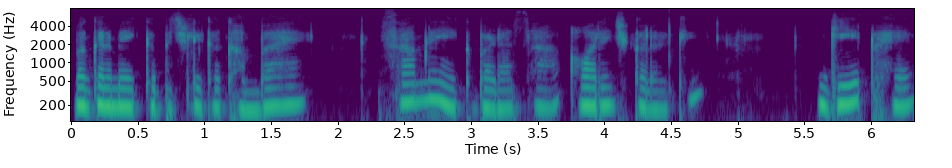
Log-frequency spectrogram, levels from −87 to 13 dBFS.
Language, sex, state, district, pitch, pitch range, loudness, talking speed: Hindi, female, Uttar Pradesh, Varanasi, 195 Hz, 185-205 Hz, -33 LUFS, 150 wpm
